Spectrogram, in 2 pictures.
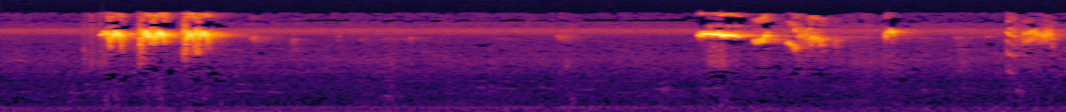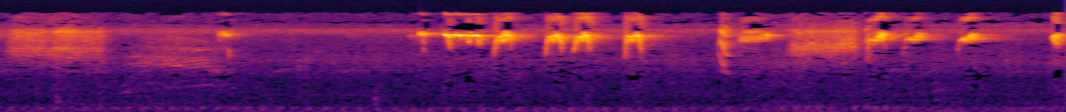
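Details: Blue-crowned hanging parrot recorded for use as a lure: thin, very high chirps in bursts near the start, around four seconds, and from about seven seconds on, separated by quiet gaps, with a steady faint high hum throughout.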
